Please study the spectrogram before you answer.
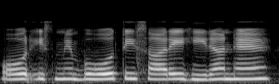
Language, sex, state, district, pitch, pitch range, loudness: Hindi, female, Uttar Pradesh, Shamli, 250 Hz, 240-255 Hz, -14 LUFS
